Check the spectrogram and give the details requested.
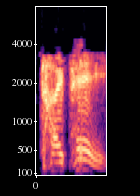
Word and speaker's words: Taipei: capital of um the country of Taiwan taipe Taipei yes I don't know why I stumbled over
